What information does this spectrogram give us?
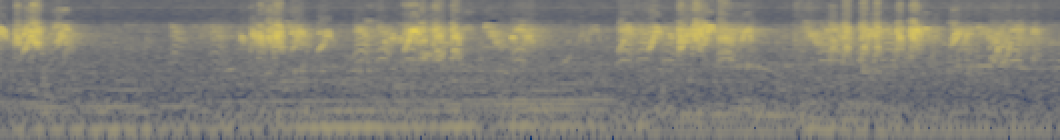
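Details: Feeding bird keeps chirping in bouts of rapid high twittering notes, roughly four bursts separated by brief quieter gaps, with a soft low background hum.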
